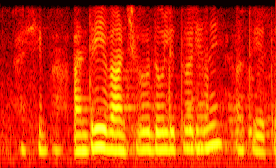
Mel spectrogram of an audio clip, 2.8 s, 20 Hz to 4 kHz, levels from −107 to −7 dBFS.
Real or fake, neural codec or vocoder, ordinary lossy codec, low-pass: real; none; none; 3.6 kHz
